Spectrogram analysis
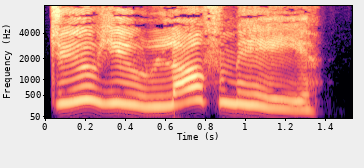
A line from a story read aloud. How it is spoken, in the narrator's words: she practically cried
